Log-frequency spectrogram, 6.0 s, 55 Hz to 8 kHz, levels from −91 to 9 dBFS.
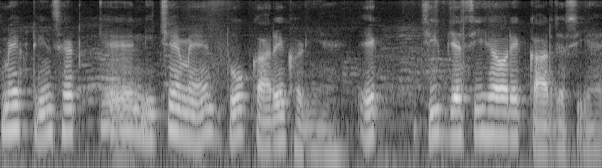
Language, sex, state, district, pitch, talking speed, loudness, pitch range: Hindi, male, Chhattisgarh, Sukma, 145 Hz, 200 wpm, -18 LUFS, 100-155 Hz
